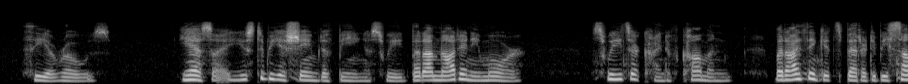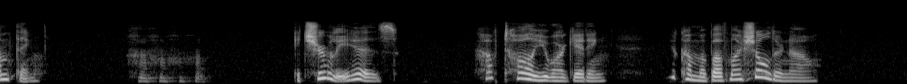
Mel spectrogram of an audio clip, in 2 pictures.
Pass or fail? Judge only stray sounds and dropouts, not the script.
fail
